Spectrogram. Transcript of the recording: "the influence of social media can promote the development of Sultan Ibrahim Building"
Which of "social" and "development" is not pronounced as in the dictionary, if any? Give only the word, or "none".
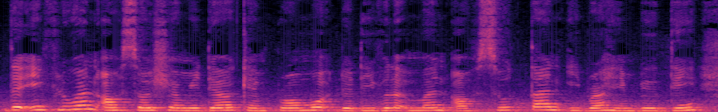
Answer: none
